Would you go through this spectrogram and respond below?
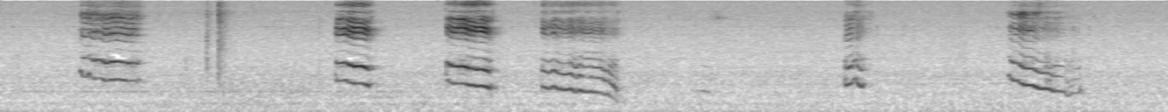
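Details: Maltipoo puppy whimpering in a series of high, descending whines, about six drawn-out cries over several seconds with short pauses between, some sliding down sharply, over a quiet indoor background.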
